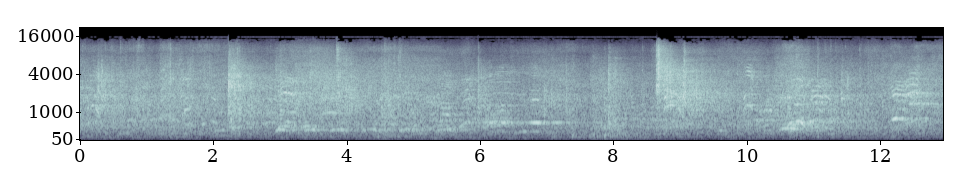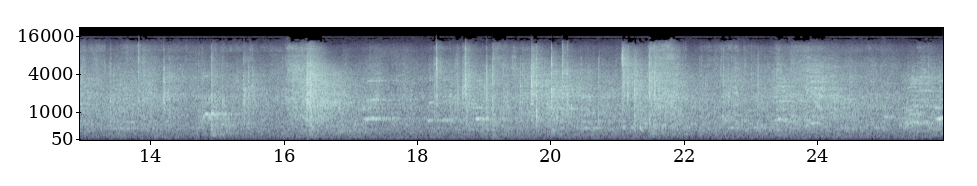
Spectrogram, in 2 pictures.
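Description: Skates scrape and hiss across the ice in a large echoing arena.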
